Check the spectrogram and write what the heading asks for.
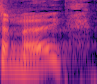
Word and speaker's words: Amoo: It's Chris Amoo.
